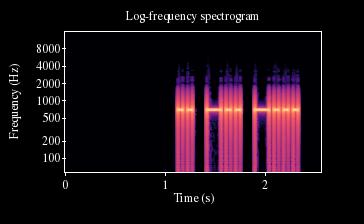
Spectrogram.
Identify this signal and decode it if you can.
Morse code, heard as a keyed tone, about 25 wpm, 700 Hz. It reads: IDB
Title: Three Challenging Letter-Number Combinations 25wpm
